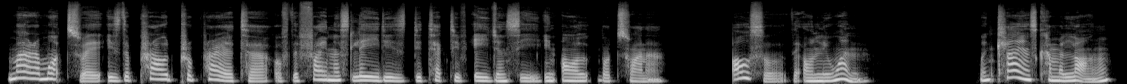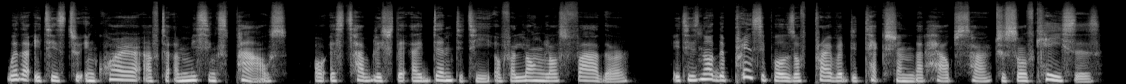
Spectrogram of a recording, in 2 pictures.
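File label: English, African, female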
